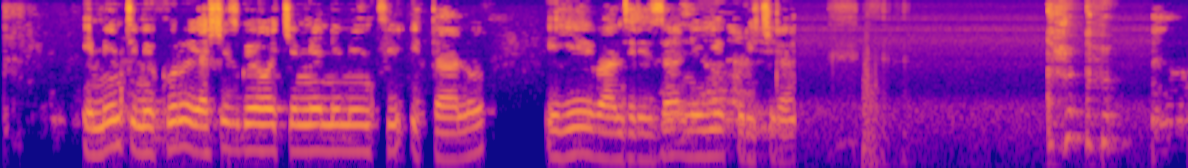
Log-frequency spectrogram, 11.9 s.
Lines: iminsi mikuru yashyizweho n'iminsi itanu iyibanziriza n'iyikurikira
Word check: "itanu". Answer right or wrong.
right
